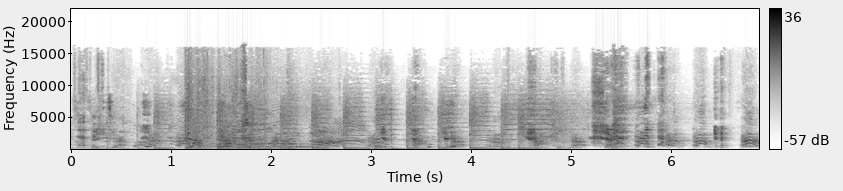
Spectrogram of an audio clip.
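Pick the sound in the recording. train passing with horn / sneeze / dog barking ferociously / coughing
dog barking ferociously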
